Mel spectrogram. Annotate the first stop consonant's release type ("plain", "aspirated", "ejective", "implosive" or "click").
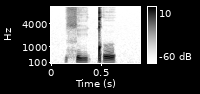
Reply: click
